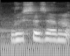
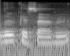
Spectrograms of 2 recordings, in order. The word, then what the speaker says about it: leucism: Leucism, or as some pronounce it, leucism, is a genetic condition where color pigments are lower.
